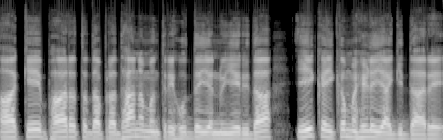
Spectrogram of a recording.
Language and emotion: Kannada, neutral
